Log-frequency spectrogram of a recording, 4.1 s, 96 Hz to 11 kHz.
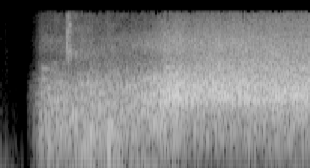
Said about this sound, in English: The sound of a record-breaking crowd packed into Melbourne Park on Sunday. More than 100,000 fans turning up to cheer on tennis greats on day one of the 2026 Australian Open.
